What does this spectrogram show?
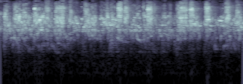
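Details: Pet budgies, described as flirting, give lively chattering: rapid scratchy warbles and sharp little squeaks from several birds, tightly packed together.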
